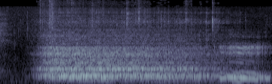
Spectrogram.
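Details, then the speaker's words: Suzuki Samurai front wheel bearing spun by hand during knuckle rebuild: coarse, gritty rumble with rollers knocking instead of spinning silently; worn wheel bearing. "this is how you know that your bearing is completely shot"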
